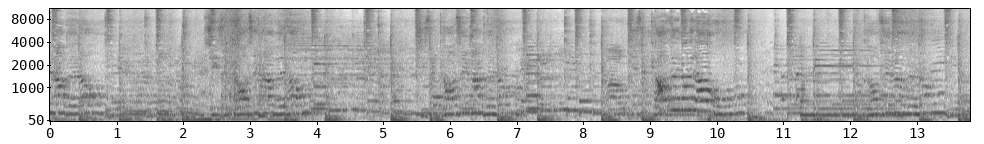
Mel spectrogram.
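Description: Live Chicago blues band: a Fender electric guitar, an upright double bass and a drum kit playing together over a steady beat, the guitar playing bending lead lines.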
